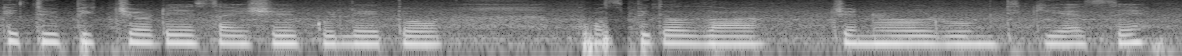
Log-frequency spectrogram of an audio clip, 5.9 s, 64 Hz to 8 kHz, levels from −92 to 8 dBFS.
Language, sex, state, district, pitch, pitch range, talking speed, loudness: Nagamese, female, Nagaland, Dimapur, 185 Hz, 180-200 Hz, 130 wpm, -13 LUFS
